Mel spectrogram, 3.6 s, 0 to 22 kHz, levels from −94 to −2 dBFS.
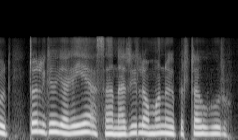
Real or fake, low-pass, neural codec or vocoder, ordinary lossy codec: fake; 7.2 kHz; codec, 16 kHz, about 1 kbps, DyCAST, with the encoder's durations; none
